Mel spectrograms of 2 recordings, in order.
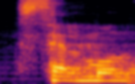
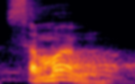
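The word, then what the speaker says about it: salmon: এই যে এটা এটা একটু মাথায় রাখতে হবে প্রত্যেকটা উচ্চারণ আমি আপনাকে গিফট হিসেবে দিচ্ছি সেলমন ফিশ আমরা সবাই বলি ইভেন অনেকে ভিডিও বানিয়েছে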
